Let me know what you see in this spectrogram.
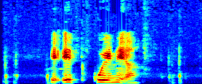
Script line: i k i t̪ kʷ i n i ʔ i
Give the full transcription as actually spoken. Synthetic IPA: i ʔ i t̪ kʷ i n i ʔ a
